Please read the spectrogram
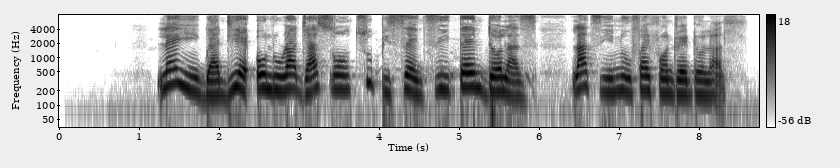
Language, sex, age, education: Yoruba, female, 30-45, tertiary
